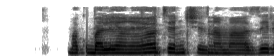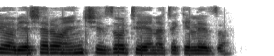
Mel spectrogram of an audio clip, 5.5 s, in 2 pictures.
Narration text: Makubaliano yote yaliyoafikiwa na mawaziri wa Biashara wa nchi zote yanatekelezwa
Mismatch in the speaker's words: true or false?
true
